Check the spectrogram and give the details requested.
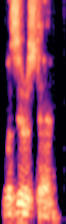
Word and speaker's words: Waziristan: How do you pronounce that? Waziristan.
